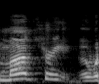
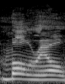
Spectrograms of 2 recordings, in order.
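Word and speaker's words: Montréal: Hey, man, were you in Montreal? They don't pronounce the T. Weren't you in Montreal last night? Montreal, oui, Chuck, oui.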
